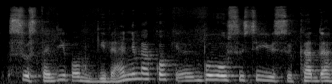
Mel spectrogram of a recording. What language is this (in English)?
Lithuanian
